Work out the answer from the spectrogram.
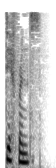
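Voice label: "difference", British English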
